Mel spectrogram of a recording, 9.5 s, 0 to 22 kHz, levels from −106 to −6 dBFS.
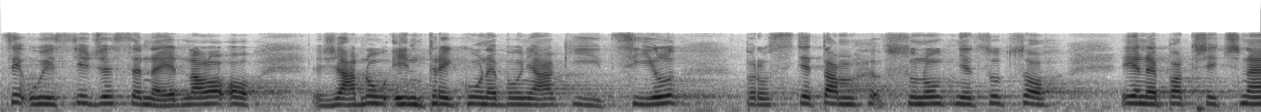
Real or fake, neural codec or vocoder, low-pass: real; none; 7.2 kHz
